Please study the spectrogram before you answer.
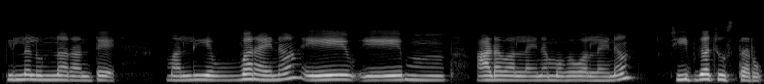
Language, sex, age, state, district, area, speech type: Telugu, female, 30-45, Telangana, Warangal, rural, spontaneous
